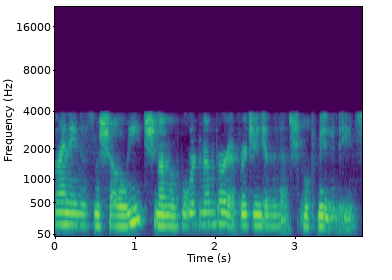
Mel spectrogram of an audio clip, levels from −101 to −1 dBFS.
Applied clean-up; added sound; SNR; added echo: neural mask model DeepFilterNet 3.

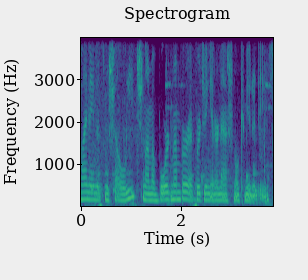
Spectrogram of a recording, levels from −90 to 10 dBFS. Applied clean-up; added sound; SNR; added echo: none; none; none; none.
